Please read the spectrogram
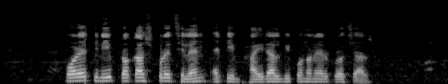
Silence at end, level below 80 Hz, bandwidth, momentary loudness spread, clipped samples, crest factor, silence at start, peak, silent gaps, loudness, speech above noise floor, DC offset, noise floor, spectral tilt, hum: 0.8 s; -60 dBFS; 11 kHz; 9 LU; under 0.1%; 22 dB; 0.65 s; -4 dBFS; none; -24 LUFS; 39 dB; under 0.1%; -62 dBFS; -6 dB/octave; none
